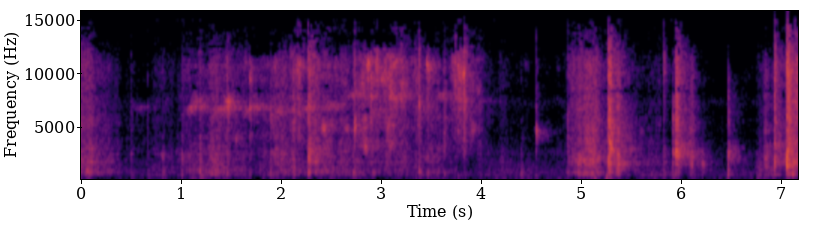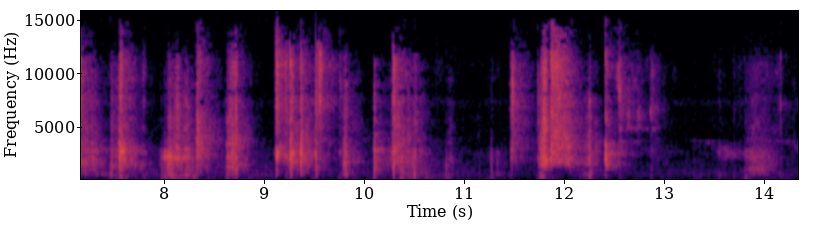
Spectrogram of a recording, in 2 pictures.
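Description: Kitchen handling sounds as roasted pumpkin seeds are poured from a plastic bag into a glass salad bowl and the salad is tossed with a spatula: bag crinkling and a run of irregular light clicks and knocks against the glass.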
